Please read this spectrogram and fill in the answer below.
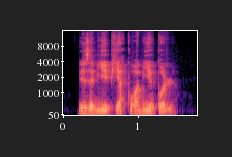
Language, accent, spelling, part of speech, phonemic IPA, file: French, France, déshabiller Pierre pour habiller Paul, verb, /de.za.bi.je pjɛʁ pu.ʁ‿a.bi.je pol/, LL-Q150 (fra)-déshabiller Pierre pour habiller Paul.wav
- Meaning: to rob Peter to pay Paul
